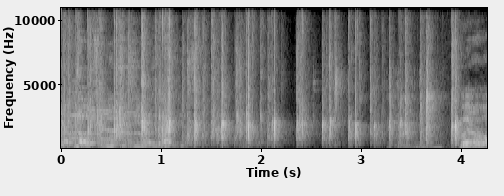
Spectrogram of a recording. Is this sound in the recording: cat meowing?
no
